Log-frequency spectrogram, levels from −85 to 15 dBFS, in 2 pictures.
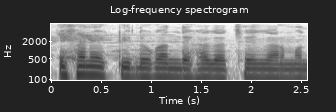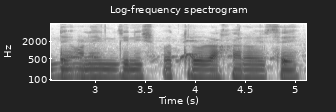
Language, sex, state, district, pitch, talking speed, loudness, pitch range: Bengali, male, West Bengal, Cooch Behar, 110 Hz, 130 wpm, -19 LUFS, 110-120 Hz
